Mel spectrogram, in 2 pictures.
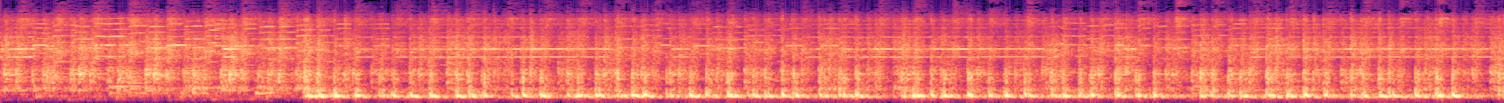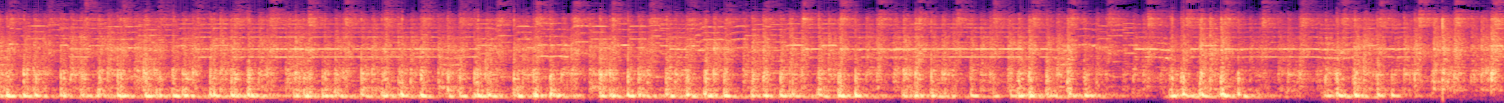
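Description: Live Western Odisha (Sambalpuri) folk ensemble music: several dhol drums beaten in a fast, steady rhythm under a sustained melody line, with a brief drop in level a few seconds before the end.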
